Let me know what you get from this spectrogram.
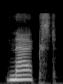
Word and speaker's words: KNXT: According to the fashion law, the fashion conglomerate has filed a trademark application for KNXT, pronounced next for use on advertising, networking services, and telecommunication services in the field of fashion via the internet and other communication networks.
